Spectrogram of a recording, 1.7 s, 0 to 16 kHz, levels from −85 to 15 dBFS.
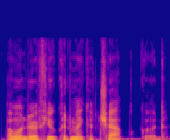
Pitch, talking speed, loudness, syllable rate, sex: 135 Hz, 315 wpm, -15 LUFS, 7.0 syllables/s, male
